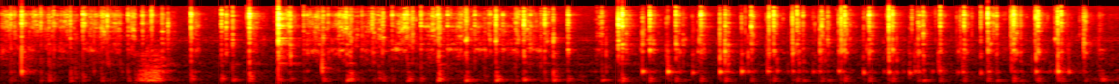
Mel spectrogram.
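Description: A fork stirring beaten eggs and sugar in a glass measuring cup, its tines clicking quickly against the glass. The strokes become faster and more even, about six a second, in the second half.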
